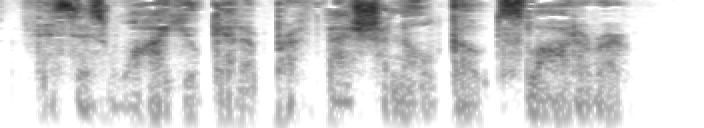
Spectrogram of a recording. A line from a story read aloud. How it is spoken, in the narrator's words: my mother leans in and whispers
